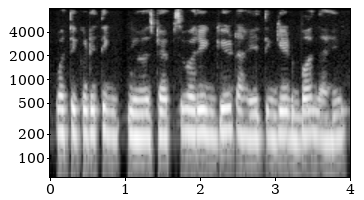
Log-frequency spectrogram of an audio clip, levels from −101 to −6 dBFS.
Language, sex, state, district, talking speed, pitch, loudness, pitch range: Marathi, female, Goa, North and South Goa, 165 wpm, 195 Hz, -16 LUFS, 190-205 Hz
